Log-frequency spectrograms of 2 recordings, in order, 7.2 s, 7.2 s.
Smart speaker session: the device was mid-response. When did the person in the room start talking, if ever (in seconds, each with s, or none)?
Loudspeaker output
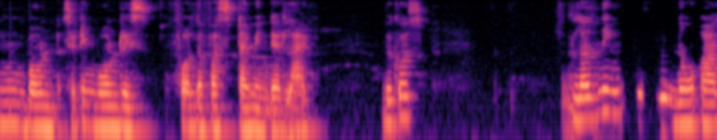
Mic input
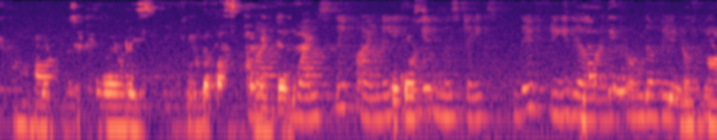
2.5 s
